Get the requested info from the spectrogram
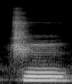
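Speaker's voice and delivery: "chư" with tongue curled back, unaspirated; curled-tongue sound. Shown as a demonstration. Teacher drills students, "chư" retroflex and unaspirated. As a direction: hold "chư" high and level, no air puff. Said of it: "Các bạn quặt lưỡi lên".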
